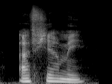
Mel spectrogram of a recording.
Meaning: to affirm, to claim
- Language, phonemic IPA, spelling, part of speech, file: French, /a.fiʁ.me/, affirmer, verb, Fr-affirmer.ogg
